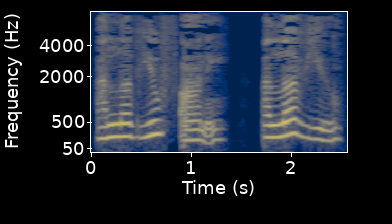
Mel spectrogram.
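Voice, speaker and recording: A woman voicing a loving, steadfast young woman in an audiobook, speaking in a gentle, earnest and reassuring way. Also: medium pitch, animated, slow, no echo, lo-fi sound. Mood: tender, earnest. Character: loving, steadfast pregnant young woman soothing her jailed lover. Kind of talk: dramatic audiobook character dialogue.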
